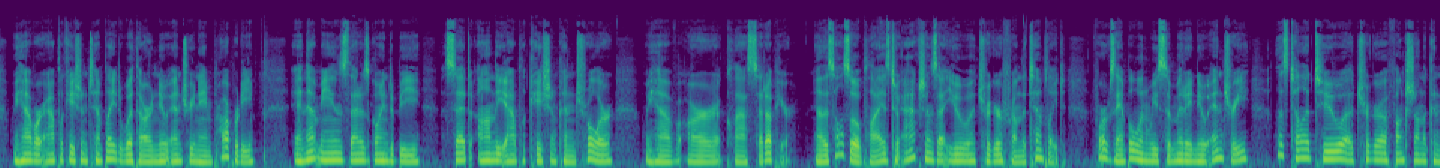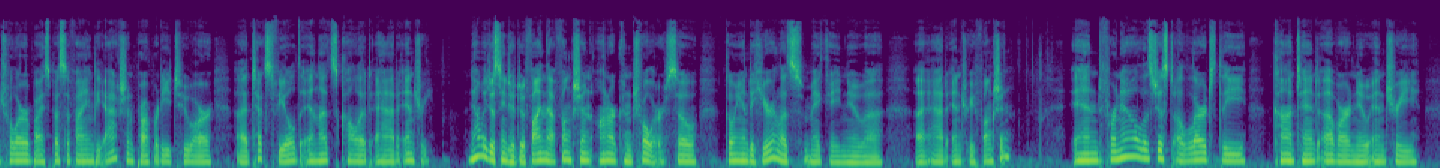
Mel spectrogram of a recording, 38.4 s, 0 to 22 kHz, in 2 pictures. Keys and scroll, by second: 29.1 super+Right.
